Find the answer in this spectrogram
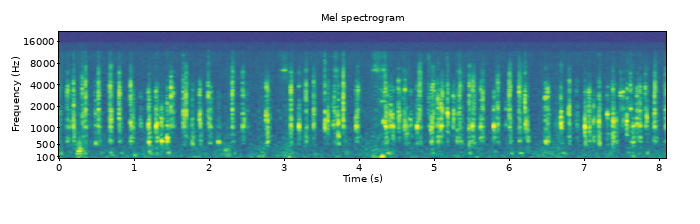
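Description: Near silence, with faint quick clicks at several per second.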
